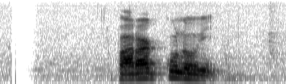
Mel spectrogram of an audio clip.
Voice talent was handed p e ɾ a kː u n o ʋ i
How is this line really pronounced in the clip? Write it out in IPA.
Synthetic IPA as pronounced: p a ɾ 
